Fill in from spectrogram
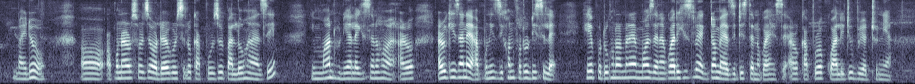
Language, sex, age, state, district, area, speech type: Assamese, female, 30-45, Assam, Kamrup Metropolitan, urban, spontaneous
